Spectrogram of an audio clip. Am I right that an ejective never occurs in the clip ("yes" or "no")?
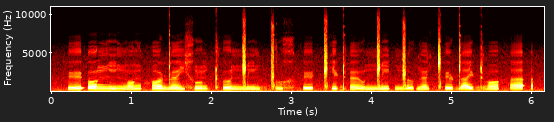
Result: yes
